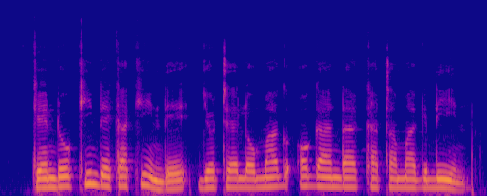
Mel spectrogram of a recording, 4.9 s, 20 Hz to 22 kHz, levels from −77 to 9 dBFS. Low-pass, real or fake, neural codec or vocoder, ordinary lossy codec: 19.8 kHz; real; none; none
